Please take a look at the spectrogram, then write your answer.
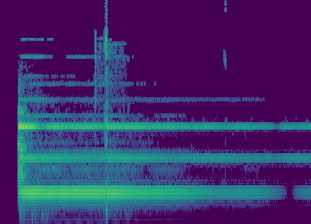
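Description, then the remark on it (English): A meditation bell is struck once to signal the beginning of a meditation, ringing out with a clear, bright tone that hums and slowly fades over several seconds in otherwise quiet surroundings, with a faint tap partway through. “So I'll just ring the bell to signal the beginning of the meditation.”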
